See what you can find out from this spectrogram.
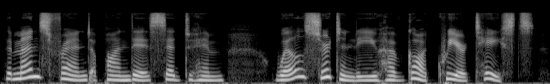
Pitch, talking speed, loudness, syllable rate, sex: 225 Hz, 165 wpm, -18 LUFS, 4.1 syllables/s, female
